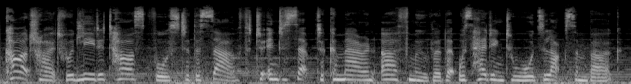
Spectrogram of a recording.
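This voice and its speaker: An actress playing a female military officer who recounts a war in grave, measured scripted narration for a game. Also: medium pitch, natural voice. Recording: music behind the voice.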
